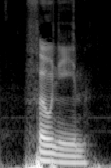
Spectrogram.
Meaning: An indivisible unit of sound in a given language. A phoneme is an abstraction of the physical speech sounds (phones) and may encompass several different phones
- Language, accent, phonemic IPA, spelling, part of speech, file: English, US, /ˈfoʊ.nim/, phoneme, noun, En-us-phoneme.ogg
